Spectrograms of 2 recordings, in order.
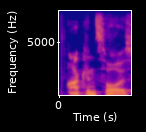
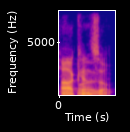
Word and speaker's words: Arkansas: Das heißt, äh, Arkansas oder Arkansas, wie immer das ausgesprochen wird, Tennessee, ähm, South Carolina, Georgia, Alabama, Mississippi, Louisiana, Texas und Florida. Das sind die Südstaaten. Ähm, Arkansas ist es. Ich Arkansas, okay.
